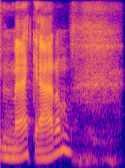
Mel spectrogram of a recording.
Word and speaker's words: McAdam: Chance McAdams. Real hot mic. Is that how you say it? No S. McAdam is apparently how you're supposed to say it.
